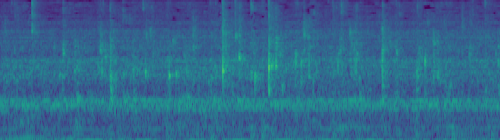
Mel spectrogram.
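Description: Photographic film fixer poured from a bottle into a developing tank, a soft continuous trickling and splashing of liquid lasting a couple of seconds, close but fairly quiet.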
